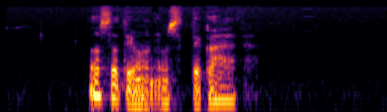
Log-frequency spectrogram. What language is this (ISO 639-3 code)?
ara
